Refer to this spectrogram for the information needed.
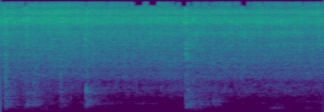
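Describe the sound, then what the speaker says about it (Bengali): Onions frying in oil in a wok previously used for frying brinjal hiss with a steady, close sizzle, broken by a few soft spoon knocks and stirring scrapes. "এইভাবে আমি পেঁয়াজগুলোকে একটু লাল লাল করে ভেজে নেব বেগুন ভাজা কড়াইতে"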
